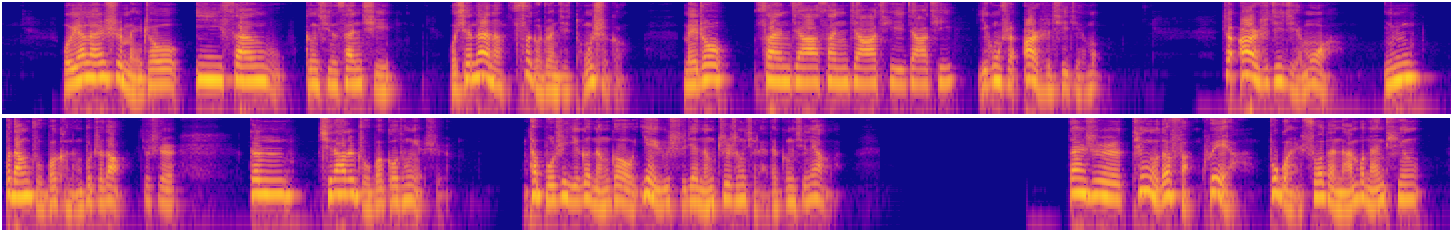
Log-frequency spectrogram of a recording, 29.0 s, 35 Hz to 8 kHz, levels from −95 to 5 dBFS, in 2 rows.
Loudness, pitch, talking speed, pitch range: -17 LUFS, 160 Hz, 220 characters per minute, 130-190 Hz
